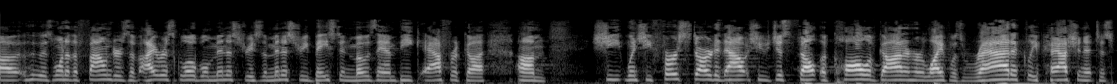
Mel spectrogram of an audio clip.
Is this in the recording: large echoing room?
yes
